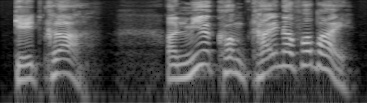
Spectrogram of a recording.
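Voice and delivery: höher und laut von der Tür gerufen; Peter ruft. Acted. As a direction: selbstbewusst quer durch den Saal rufen. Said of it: "rief Peter von der Tür". (Peter ruft laut von der Tür)

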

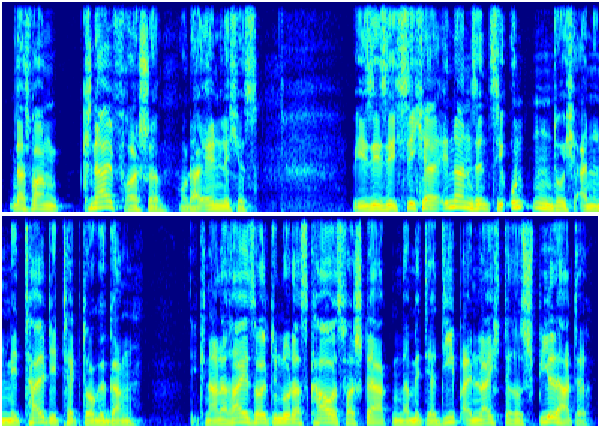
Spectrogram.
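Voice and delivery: Bob, beruhigend erklärend. Acted.

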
